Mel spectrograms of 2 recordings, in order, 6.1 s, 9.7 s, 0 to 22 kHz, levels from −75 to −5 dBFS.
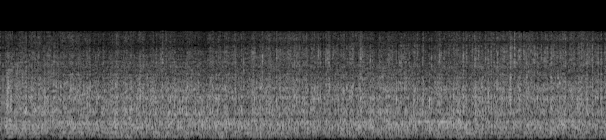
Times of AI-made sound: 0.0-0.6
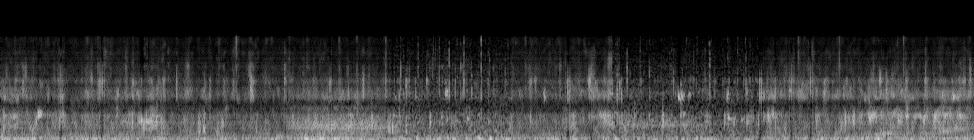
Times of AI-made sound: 0.0-3.9; 5.1-6.1; 7.6-9.7

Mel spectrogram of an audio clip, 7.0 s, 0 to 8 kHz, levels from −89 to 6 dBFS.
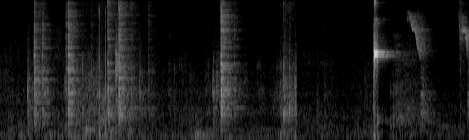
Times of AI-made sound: none

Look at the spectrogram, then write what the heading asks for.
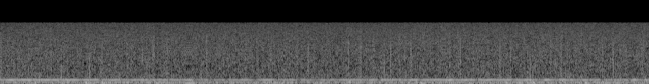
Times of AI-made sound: none

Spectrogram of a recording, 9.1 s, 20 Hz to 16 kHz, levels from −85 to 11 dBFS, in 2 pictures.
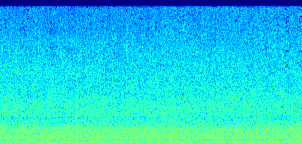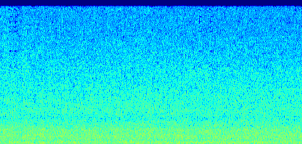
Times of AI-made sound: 4.2-5.2; 7.3-7.8

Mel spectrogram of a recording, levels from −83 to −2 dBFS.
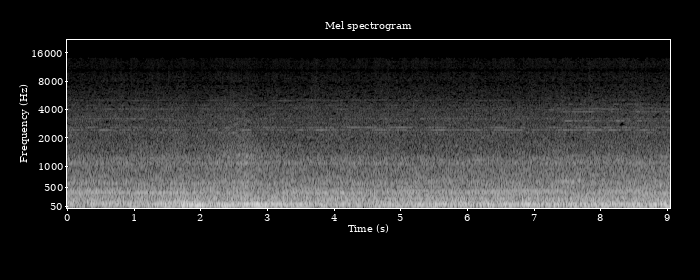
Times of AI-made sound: none

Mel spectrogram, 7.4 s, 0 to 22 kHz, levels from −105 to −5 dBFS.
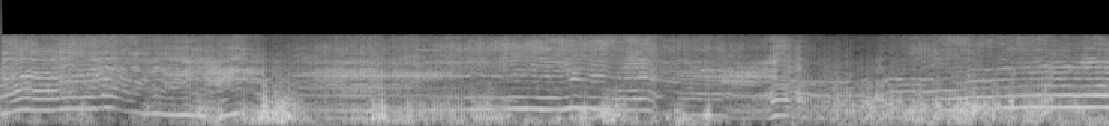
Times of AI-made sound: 0.0-7.4

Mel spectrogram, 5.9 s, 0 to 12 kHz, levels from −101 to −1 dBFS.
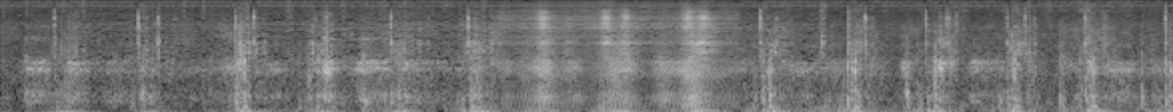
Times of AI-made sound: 2.5-3.7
